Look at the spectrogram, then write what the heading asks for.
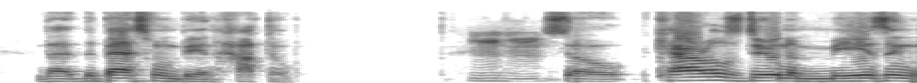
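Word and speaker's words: rato: is to remember that when the word begins with the letter R, in Portuguese, it's pronounced from our perspective like a H. The best one being hato.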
